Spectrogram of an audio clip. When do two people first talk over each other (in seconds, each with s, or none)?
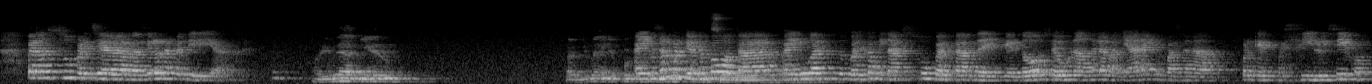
6.3 s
